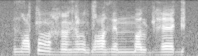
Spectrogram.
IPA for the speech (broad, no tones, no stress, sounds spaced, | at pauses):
ð ɛ tˤ ã ɦ ã ɣ ã dˤ ø ð ɘ mː ɒ l ɖʱ ɛ ɡ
